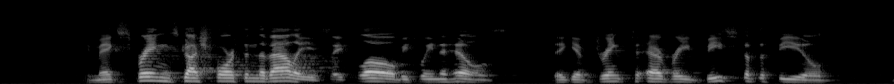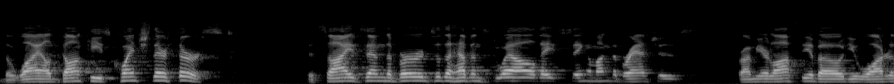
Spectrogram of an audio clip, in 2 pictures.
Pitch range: 110-140 Hz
